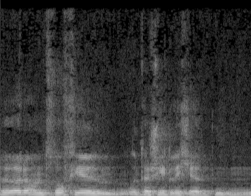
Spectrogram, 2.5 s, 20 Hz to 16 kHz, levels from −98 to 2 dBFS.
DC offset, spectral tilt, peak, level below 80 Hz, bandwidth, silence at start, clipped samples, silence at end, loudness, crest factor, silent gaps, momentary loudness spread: under 0.1%; -6.5 dB/octave; -14 dBFS; -58 dBFS; 16 kHz; 0 s; under 0.1%; 0 s; -26 LUFS; 12 dB; none; 6 LU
